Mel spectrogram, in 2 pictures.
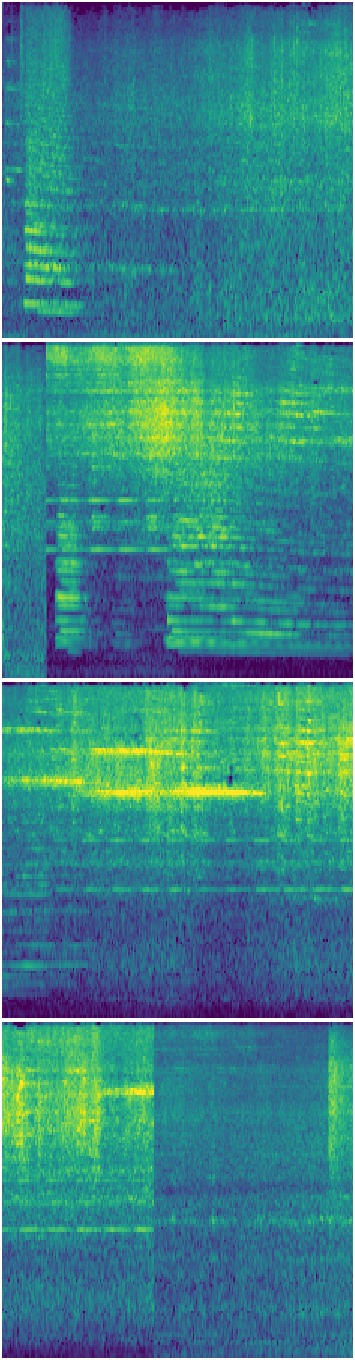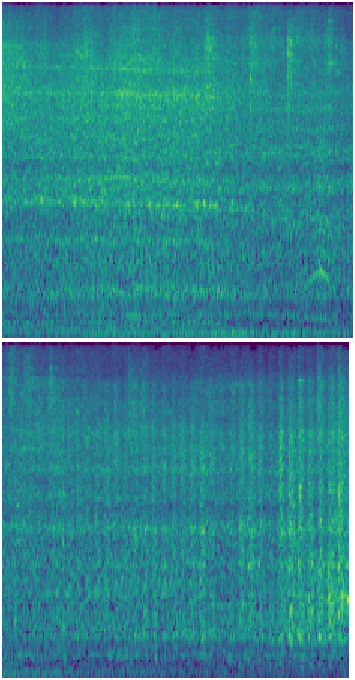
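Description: Train sounds: a multi-note locomotive air horn ends about a second in and blows again for about five seconds a little later. Then comes a passing train's rumble and wheel clatter, with a brief high wheel squeal, the rumble growing louder in the second half.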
